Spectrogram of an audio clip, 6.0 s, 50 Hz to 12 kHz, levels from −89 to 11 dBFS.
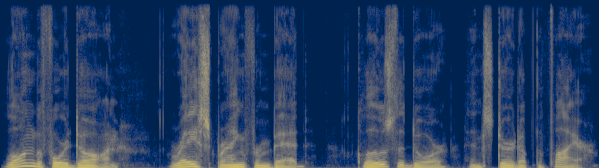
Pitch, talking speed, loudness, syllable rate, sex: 135 Hz, 150 wpm, -15 LUFS, 4.0 syllables/s, male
